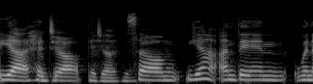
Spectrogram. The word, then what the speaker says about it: hijab: is that how you say it like yeah hijab so yeah and then when I went to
